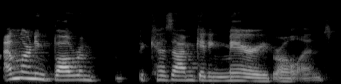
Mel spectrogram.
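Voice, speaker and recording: Animated, awkwardly blunt woman played by an actress. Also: mid-range voice, vocal fry. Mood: startled, guarded. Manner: halting, dry, tactless. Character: blunt, awkward, teasing woman, nervously polite. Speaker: amateur or local theatre actor. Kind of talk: naturalistic dramatic reading of a stage dialogue.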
